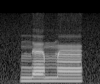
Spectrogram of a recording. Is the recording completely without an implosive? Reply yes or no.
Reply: yes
